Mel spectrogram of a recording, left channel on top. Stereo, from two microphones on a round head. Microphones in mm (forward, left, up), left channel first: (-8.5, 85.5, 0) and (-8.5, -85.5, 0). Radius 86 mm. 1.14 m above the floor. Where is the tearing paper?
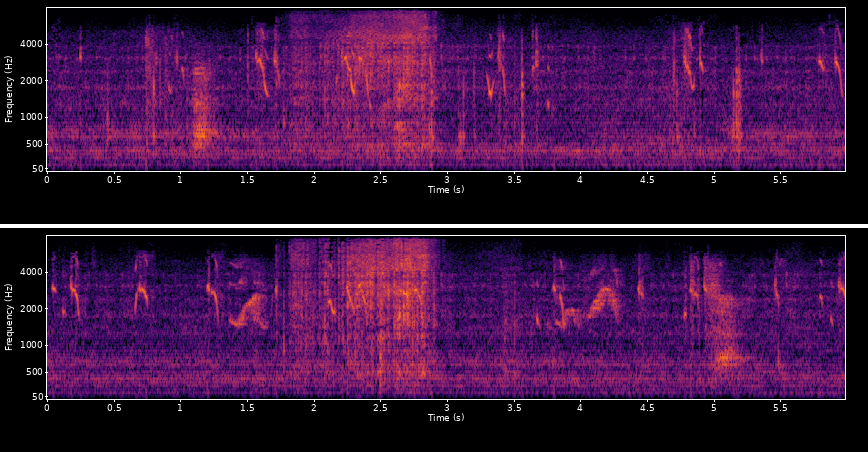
25° right (ahead or behind), 0.9 m.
